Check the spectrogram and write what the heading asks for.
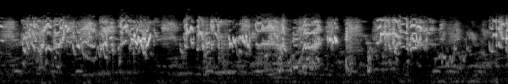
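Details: Two budgerigars, a pair, keep up dense, harsh squawking chatter with rapid twittering notes run together almost without pause.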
